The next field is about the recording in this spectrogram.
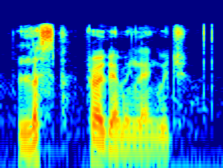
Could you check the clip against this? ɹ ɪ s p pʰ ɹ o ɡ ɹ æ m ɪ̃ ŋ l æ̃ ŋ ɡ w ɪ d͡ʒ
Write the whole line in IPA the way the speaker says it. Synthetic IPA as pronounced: l ɪ s p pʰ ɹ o ɡ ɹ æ m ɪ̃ ŋ l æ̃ ŋ ɡ w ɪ d͡ʒ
